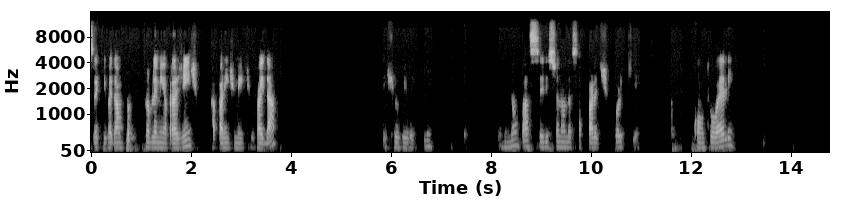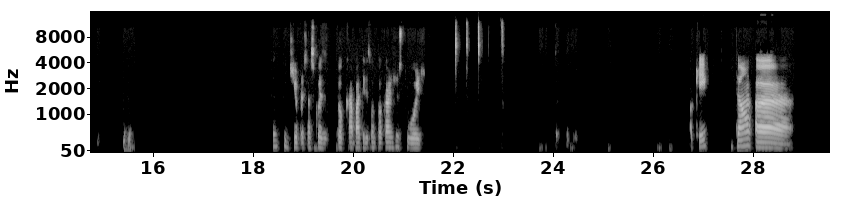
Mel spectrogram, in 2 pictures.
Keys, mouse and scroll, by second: 0.7 ctrl+n, 6.4 Tab, 10.5 Tab, 12.0 ctrl+l, 15.8 KP_7, 17.3 s, 20.0 ctrl+s, 20.7 KP_1, 23.8 z, 24.4 z, 25.1 Tab, 26.3 ctrl+s.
